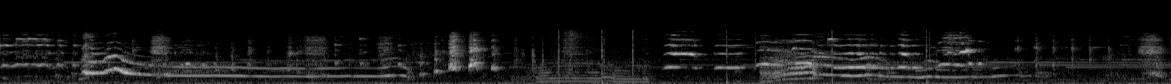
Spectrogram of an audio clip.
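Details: Pet dog howling along to an Irish whistle: long wavering howls that slide down and level off, interleaved with the whistle's steady high tones and a short low buzzy passage midway.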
